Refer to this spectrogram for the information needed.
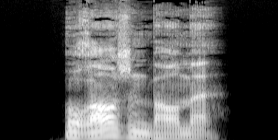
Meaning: dative of Orangenbaum
- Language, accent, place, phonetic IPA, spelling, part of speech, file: German, Germany, Berlin, [oˈʁɑ̃ːʒn̩ˌbaʊ̯mə], Orangenbaume, noun, De-Orangenbaume.ogg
